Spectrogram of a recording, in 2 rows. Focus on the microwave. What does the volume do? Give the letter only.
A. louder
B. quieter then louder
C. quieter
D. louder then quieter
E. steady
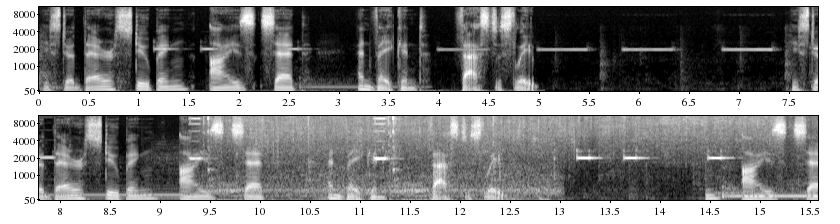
A.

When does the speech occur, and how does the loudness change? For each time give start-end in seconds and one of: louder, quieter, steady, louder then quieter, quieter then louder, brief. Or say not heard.
0.1-5.0 steady
7.5-12.6 steady
14.4-15.5 brief.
